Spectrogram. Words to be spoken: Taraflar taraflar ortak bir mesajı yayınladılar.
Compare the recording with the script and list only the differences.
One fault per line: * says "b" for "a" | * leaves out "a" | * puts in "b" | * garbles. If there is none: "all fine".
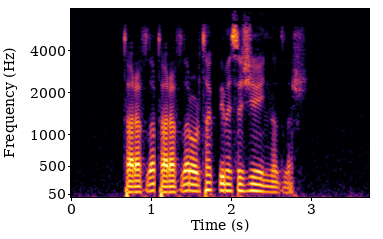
all fine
